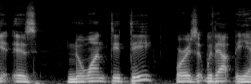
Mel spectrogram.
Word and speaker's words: Nwantiti: So the NW is like pronounced as Mwa. Mwa. Mwah. Nwantiti, not Nwa. Come on, Chris, don't destroy it. It's like Mwa.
